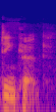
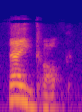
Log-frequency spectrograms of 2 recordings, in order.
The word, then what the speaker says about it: Dane Cook: Lee, have you heard of Dean Cook? Dane Cook. Dane Cook, yeah. Oh, Dane Cook. Dane Cook, yeah. Oh, fucking. Oh, there you go. Fucking pronounced it. Like, I pronounced it wrong 3 times.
